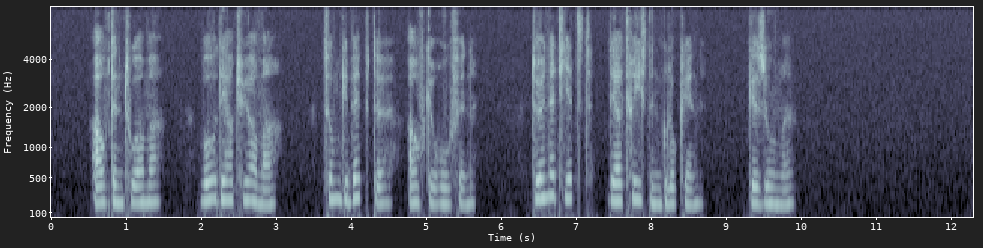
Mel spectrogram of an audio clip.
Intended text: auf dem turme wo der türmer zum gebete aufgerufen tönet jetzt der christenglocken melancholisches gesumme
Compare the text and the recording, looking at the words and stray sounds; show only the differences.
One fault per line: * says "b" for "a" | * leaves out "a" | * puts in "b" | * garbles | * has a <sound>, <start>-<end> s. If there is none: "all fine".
* leaves out "melancholisches"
